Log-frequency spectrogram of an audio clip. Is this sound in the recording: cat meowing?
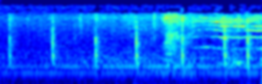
yes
